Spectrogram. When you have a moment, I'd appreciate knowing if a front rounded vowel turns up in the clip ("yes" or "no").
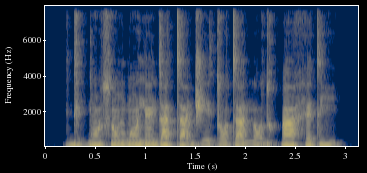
no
